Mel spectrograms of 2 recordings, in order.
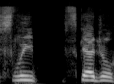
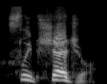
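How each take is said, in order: First: Schedule is said the American way. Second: Schedule is said the British way. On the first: The speaker calls it wrong. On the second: The speaker calls it right.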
